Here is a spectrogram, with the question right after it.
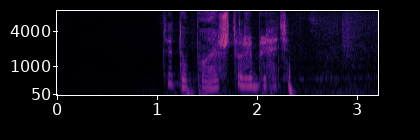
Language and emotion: Russian, neutral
